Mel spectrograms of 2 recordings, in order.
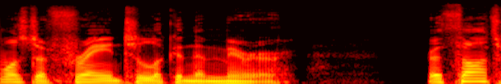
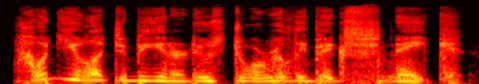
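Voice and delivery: threatening; 12 semitones higher than usual. A narrator's reading. Girl threatens the noisy creature she carries, menacing. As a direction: threaten it in a high, strained-up voice.

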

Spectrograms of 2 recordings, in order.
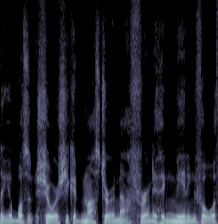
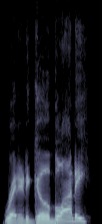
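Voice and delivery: Jinx voice; 5 semitones higher, 3 dB louder than usual. A narrator's reading.

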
